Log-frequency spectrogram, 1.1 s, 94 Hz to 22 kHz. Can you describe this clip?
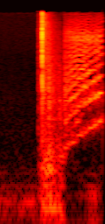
creaking-door-open01
A creaky door quickly being opened.
creaking, open, creaky, fast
